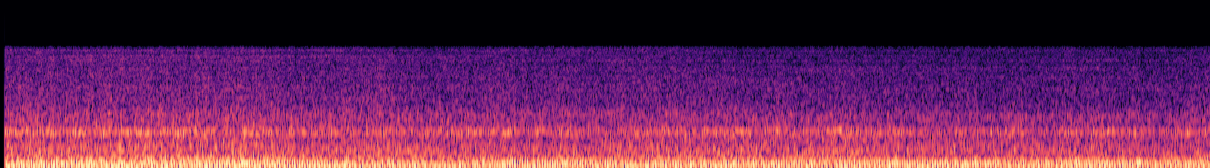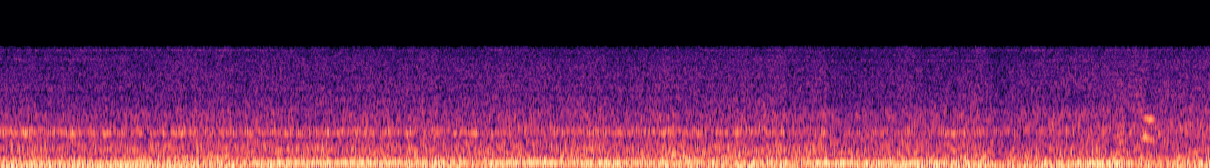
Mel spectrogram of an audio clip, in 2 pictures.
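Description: Single-engine light aircraft's piston engine and propeller running steadily, heard inside the cockpit on final approach, with a constant low drone and airflow noise over the cabin.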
